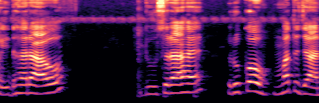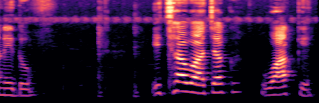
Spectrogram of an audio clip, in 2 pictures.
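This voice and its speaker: A woman's voice: medium pitch, a bit bright. A woman teacher giving an exam-prep grammar lesson, dictating definitions and repeating them.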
